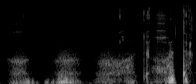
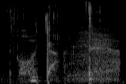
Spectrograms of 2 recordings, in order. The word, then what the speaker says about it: jota: Jota. And jota looks like J. But we don't we don't pronounce it as J.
